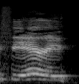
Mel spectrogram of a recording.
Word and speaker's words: Fieri: It's supposed to be Fieri, but it's spelled Fiero.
